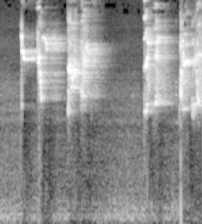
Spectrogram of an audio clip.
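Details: Lovebird kept as a pet, singing and chirping in loud, harsh, high chirps, two grouped bursts then a pause and two more, each a short buzzy screech.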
